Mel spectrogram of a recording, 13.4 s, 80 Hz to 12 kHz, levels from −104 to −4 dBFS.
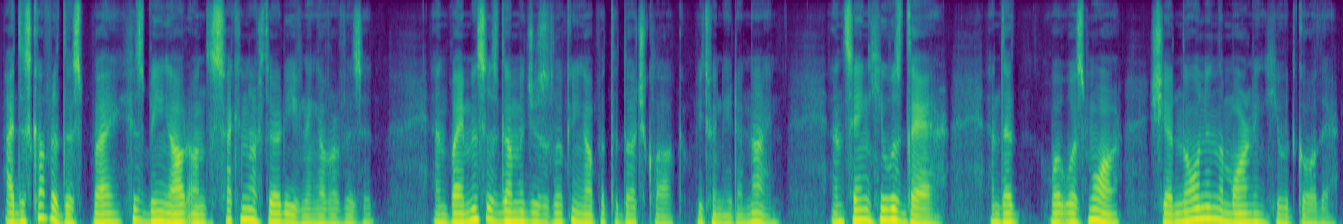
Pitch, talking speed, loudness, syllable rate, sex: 125 Hz, 225 wpm, -16 LUFS, 5.7 syllables/s, male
